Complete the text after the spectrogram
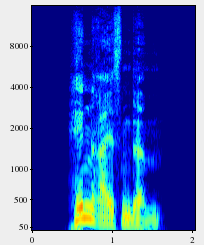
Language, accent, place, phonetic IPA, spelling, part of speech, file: German, Germany, Berlin, [ˈhɪnˌʁaɪ̯sn̩dəm], hinreißendem, adjective, De-hinreißendem.ogg
- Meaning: strong dative masculine/neuter singular of hinreißend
